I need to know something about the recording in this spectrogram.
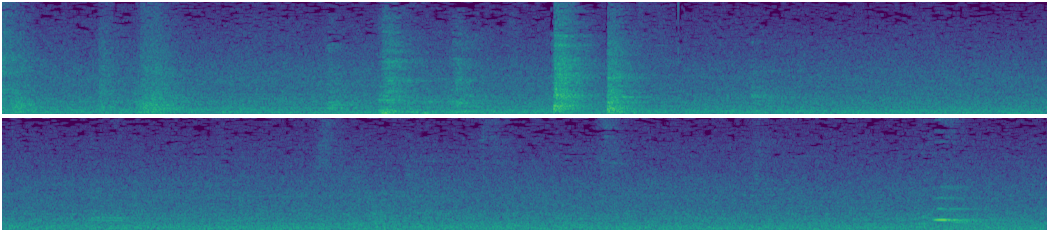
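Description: Steady hum of fans in a small treatment room, with a few sharp clicks and knocks in the first three seconds, the loudest about three seconds in. A short beep sounds at the very end.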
